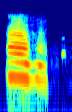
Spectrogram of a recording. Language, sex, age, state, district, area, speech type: Odia, female, 45-60, Odisha, Sundergarh, rural, conversation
